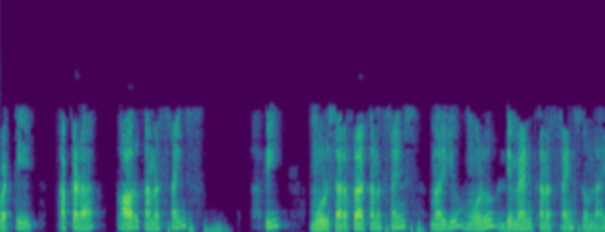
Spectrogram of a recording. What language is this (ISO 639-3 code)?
tel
